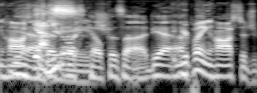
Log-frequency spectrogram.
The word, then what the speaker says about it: Kel'Thuzad: I don't know how to pronounce it. Kelthos, the mage. Kelthos? I mean, Kel'Thuzad. I love. It's Kel- Yes, Okay. exactly. Oh, Kel'Thuzad.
